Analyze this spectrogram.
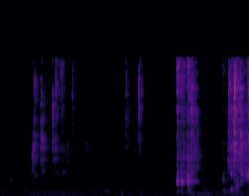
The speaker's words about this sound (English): So give me a sec here. I'm gonna drink some water.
